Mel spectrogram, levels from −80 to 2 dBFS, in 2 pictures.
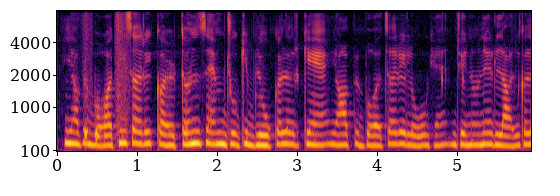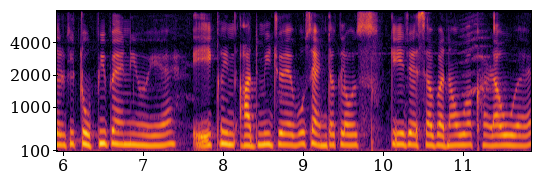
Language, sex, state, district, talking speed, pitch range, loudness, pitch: Hindi, female, Bihar, Saran, 200 wpm, 210-235 Hz, -16 LUFS, 225 Hz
